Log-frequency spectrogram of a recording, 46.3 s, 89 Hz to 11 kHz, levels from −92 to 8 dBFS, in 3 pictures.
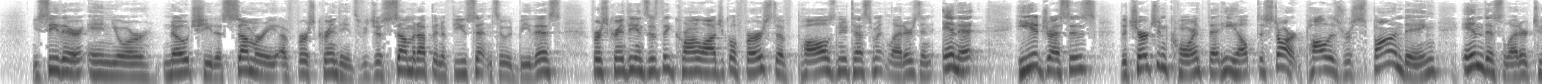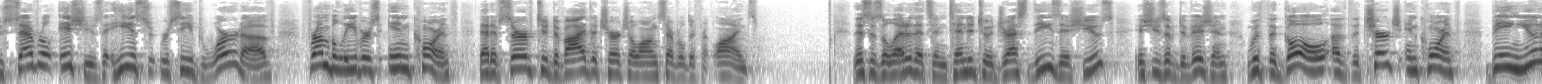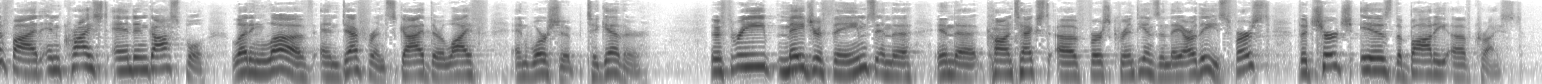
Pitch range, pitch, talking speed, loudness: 155-205 Hz, 180 Hz, 185 wpm, -25 LUFS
